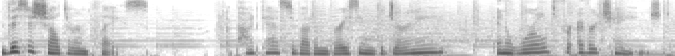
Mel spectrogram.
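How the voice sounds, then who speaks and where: A woman in her forties, hosting a podcast and narrating a personal story in a calm, reflective way. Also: on the low side, a little slow, faint music behind. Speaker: podcast host.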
